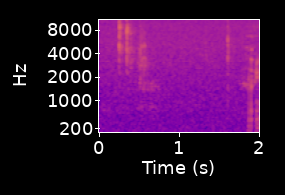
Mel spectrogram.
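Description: Two faint computer mouse clicks in quick succession about a quarter second in, with a steady low electrical hum underneath.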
